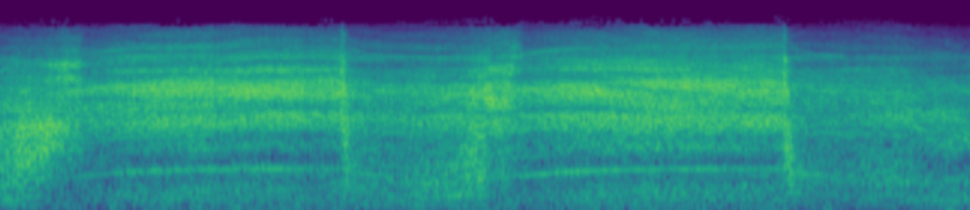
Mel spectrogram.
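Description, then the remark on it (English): A loud vacuum cleaner motor whine runs steadily throughout, its pitch rising and climbing higher in stretches as the motor winds up with its outlet blocked, with sharp clicks or thumps marking sudden changes in the airflow sound. “But if you block the intake, you hear the motor wind up and it gets really high, right? So the same thing happens when you close the outtake, and I don't know if I can do this very well here, but I'm gonna try.”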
